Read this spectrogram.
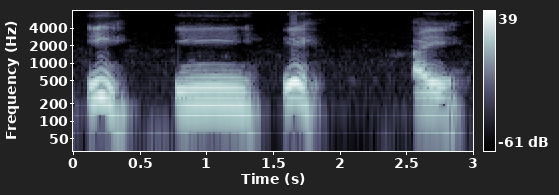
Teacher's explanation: अग्र स्वर जीभ के आगे से बोले जाते हैं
